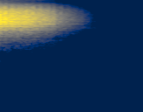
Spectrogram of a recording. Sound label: Wide Open Hihat; trap; Hihats; Cymatics; Trap Starter Pack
